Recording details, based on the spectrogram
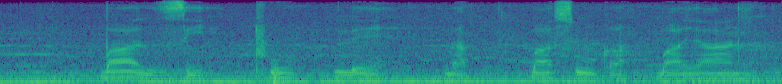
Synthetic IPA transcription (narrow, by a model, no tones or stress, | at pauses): ɓazitʰu | lɛla | ɓasuk̬ʼa | ɓajaːna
